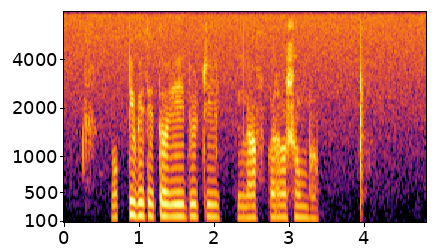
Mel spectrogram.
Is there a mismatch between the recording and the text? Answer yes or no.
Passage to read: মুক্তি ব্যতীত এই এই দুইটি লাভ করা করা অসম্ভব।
yes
